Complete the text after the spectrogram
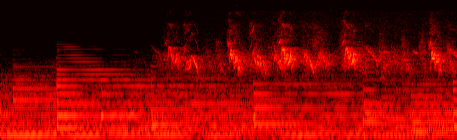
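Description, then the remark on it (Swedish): Birds chirp just before dawn in a steady series of quick, bright calls that start a moment in, layered over soft, sustained musical tones with occasional gentle note changes underneath. “Har du tänkt på att fåglarna börjar kvittra precis innan gryningen?”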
